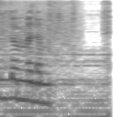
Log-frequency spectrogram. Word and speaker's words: aluminum: Aluminum. Aluminum. Aluminium. Aluminum. I like how Americans and British people have a different pronunciation for essentially the same thing.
